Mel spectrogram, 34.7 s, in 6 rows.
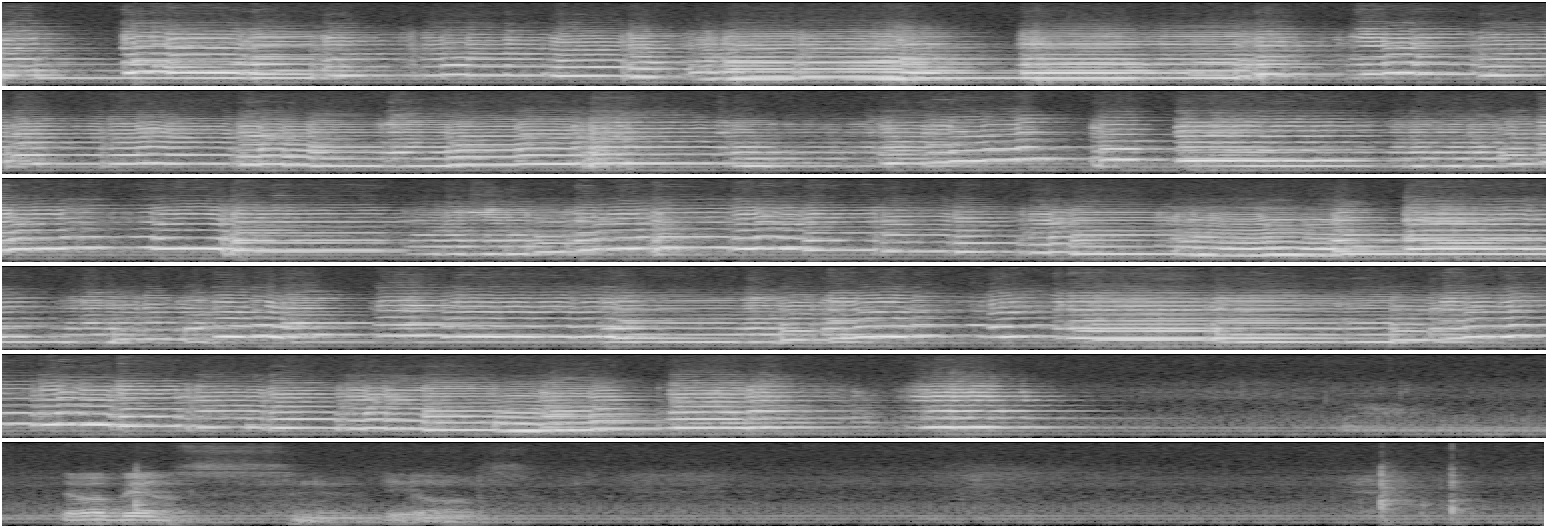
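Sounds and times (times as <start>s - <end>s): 
folk polka on violin: 0.0s - 27.5s.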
